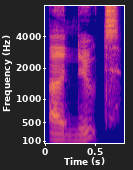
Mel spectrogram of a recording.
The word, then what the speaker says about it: Nut: Look, so it's Egyptian, so it's probably pronounced Newt, but it is spelled N-U-T. Nut.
